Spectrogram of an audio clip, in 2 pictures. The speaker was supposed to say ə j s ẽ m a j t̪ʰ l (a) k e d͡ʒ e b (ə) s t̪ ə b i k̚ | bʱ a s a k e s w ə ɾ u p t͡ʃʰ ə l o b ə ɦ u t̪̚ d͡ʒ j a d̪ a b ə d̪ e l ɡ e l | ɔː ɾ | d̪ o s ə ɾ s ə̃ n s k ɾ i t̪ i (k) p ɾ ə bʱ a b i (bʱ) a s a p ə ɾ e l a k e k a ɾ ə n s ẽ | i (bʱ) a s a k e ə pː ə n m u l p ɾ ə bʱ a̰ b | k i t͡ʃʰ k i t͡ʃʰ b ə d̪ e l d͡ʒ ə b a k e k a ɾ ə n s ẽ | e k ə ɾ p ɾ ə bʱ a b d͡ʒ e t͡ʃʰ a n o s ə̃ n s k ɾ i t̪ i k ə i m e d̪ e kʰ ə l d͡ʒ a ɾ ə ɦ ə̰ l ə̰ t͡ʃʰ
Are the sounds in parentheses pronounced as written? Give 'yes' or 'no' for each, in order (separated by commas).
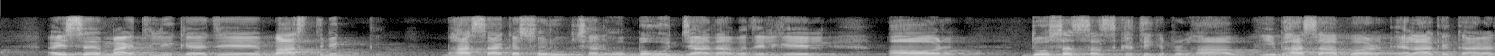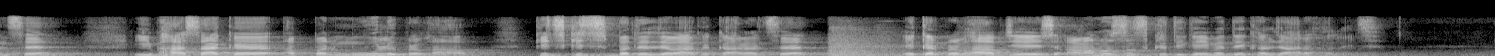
no, no, yes, yes, yes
